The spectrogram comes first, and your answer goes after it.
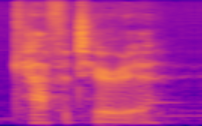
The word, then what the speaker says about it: cafeteria: Then we have cafeteria. Pay attention to the EA sound here. Cafeteria.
